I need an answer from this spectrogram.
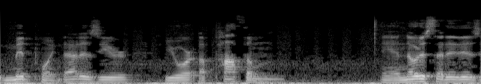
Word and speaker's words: apothem: sure you differentiate from the apothem that's how you pronounce that strange word not a possum that's an animal this is a Popham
